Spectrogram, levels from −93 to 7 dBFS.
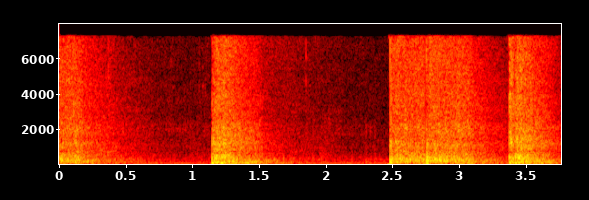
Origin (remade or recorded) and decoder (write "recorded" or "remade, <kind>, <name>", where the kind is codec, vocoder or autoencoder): remade, vocoder, BigVGAN v2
